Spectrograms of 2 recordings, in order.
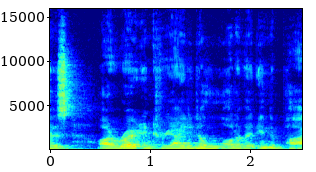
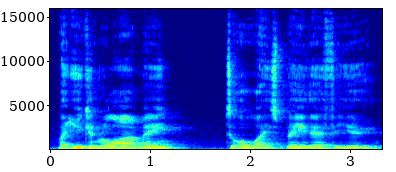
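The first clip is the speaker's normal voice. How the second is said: put-on reading to children. Reads rhyming picture book aloud.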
